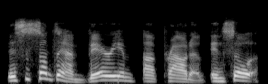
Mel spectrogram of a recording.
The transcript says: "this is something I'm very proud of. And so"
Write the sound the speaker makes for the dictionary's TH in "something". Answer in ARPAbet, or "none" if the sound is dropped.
TH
